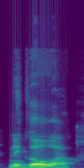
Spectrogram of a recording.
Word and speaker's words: Negoah: And number 6 at the bottom says, Negoah is pronounced Neg, Neg-O-Ha, H-A-H, Negoah, and means brightness, as in brilliant light.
